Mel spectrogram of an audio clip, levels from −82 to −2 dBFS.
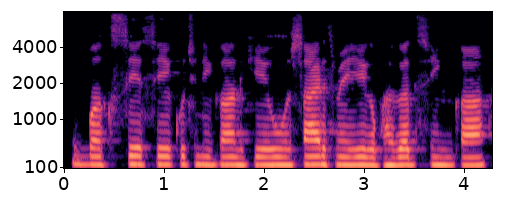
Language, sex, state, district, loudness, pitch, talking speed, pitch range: Hindi, male, Uttar Pradesh, Jalaun, -22 LUFS, 150 Hz, 180 wpm, 145-155 Hz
